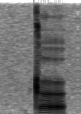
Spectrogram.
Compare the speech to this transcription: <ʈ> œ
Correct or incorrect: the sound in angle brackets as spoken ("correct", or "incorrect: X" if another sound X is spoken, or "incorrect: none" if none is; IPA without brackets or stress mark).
correct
